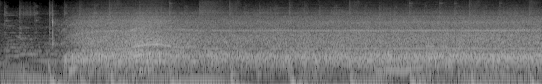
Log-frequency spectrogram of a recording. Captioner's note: hair dryer starts low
